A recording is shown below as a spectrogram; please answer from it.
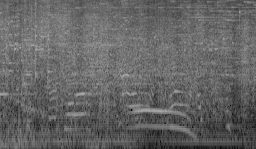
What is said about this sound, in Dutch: Er klinkt het geluid van honderden vallende scherven. Alle bordjes zijn stuk en de Piet zit er verward middenin.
